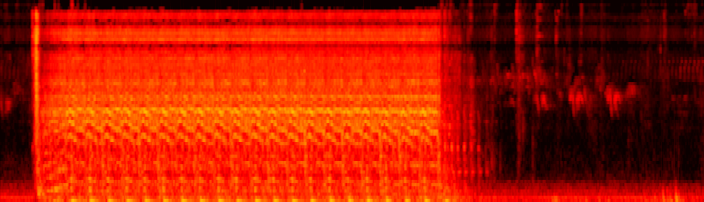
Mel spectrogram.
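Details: Motorhome engine, cold after sitting a couple days, usually sticks with white smoke: long loud cranking-and-catch at a steady few beats per second, laboring six seconds before dropping away; possible exhaust leak; hard cold start.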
